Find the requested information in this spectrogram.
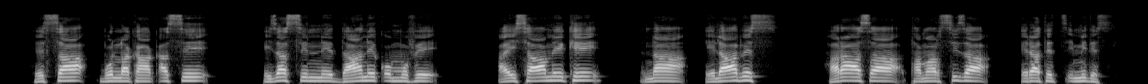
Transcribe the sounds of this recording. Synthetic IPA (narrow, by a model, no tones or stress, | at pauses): hɛsːaːbɔlːɐkakʼɐsːɛ | ɪzɐsːɪnːɛd̪aːnɛkʼɔmːɔfɛ | ʔɐjsaːmɛkɛ | na | ɛlaːbɛs | hɐɾɐːsaːt̪ɐmaːɾsɪzɐ | ɛɾɐt̪ɛt͡sːɪmːɪd̪ɛs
